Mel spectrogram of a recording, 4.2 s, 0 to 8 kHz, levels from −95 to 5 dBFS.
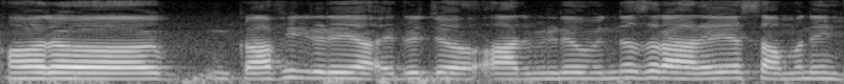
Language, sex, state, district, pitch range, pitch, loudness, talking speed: Punjabi, female, Punjab, Kapurthala, 200-210 Hz, 210 Hz, -16 LUFS, 215 wpm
